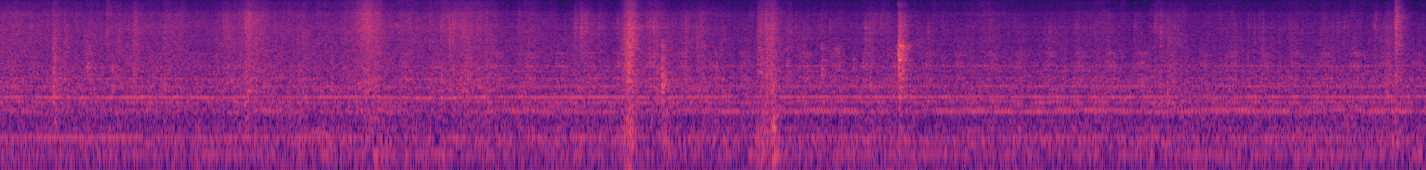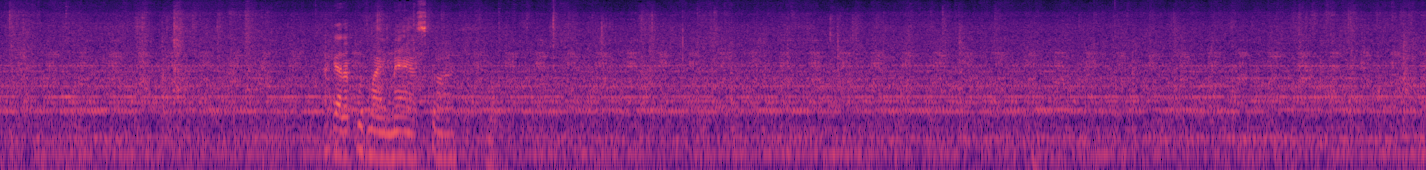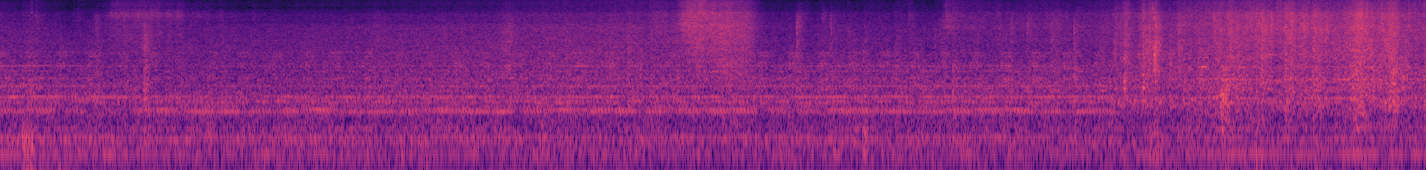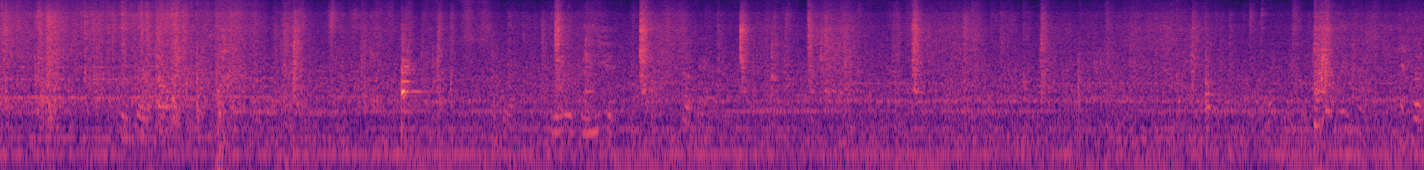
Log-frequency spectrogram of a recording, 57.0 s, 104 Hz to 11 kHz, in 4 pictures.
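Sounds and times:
concrete mixer humming: 0.0 - 57.0.

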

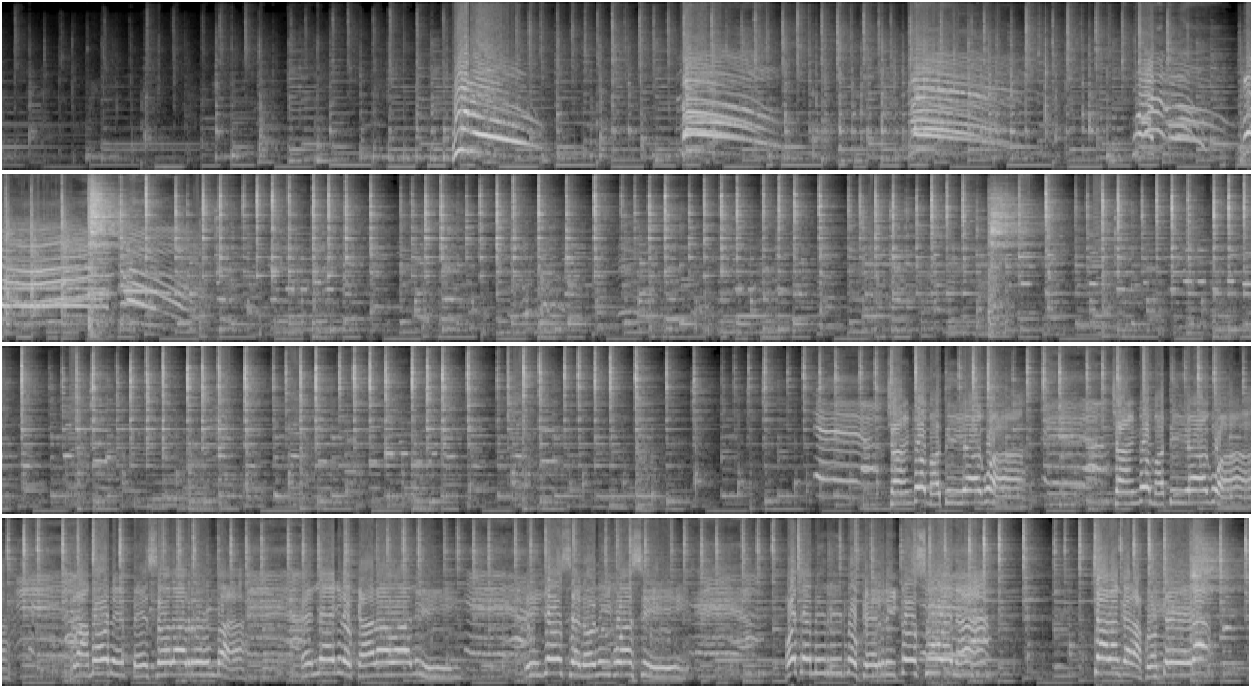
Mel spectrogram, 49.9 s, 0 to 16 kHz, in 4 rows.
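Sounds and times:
congas and timbales: 0.0 - 49.9
electric bass: 0.0 - 49.9
salsa band playing: 0.0 - 49.9.

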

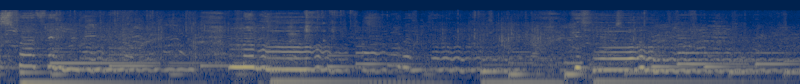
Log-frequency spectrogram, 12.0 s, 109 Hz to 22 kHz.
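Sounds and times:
acoustic guitar: 0.0 - 12.0
woman singing: 0.0 - 12.0.

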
